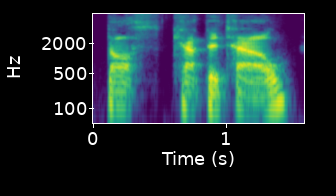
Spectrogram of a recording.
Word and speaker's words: Das Kapital: That's not even how it's pronounced. Das Kapital.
